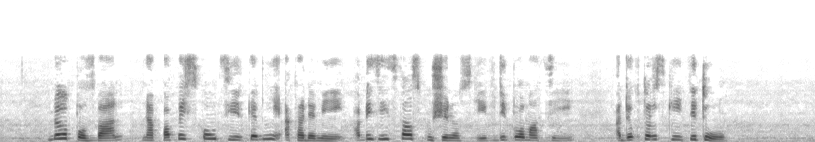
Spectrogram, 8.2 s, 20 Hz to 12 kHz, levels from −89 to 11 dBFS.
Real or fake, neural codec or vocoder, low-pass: fake; codec, 16 kHz, 4 kbps, FreqCodec, larger model; 7.2 kHz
